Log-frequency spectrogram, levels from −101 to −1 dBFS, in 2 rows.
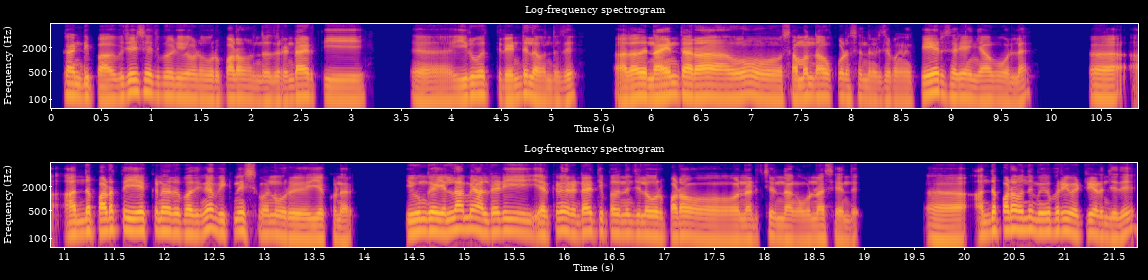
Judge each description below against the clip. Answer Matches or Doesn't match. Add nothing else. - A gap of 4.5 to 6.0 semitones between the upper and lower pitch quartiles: Matches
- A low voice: Matches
